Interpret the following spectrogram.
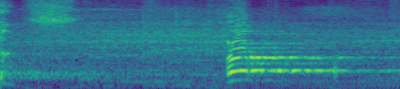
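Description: A person's loud, high yell held on one pitch for under a second, starting about a second in, as a strained cry during a heavy dumbbell rep.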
